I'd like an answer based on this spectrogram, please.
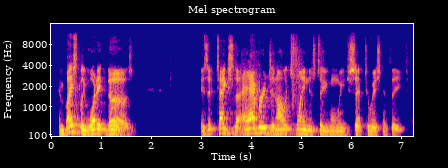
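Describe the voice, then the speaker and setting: A man talks in a plain, everyday voice. His pitch is medium, his pace moderate and his pitch variation ordinary. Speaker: university finance administrator. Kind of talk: board meeting presentation.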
